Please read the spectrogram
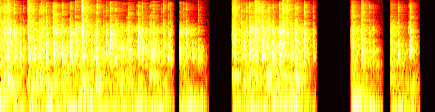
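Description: Typing on a computer keyboard: rapid runs of key clicks in several bursts, with short pauses between them.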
